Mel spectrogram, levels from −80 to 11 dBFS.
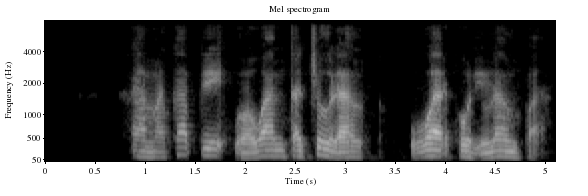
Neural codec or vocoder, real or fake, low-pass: codec, 16 kHz in and 24 kHz out, 0.6 kbps, FireRedTTS-2 codec; fake; 7.2 kHz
